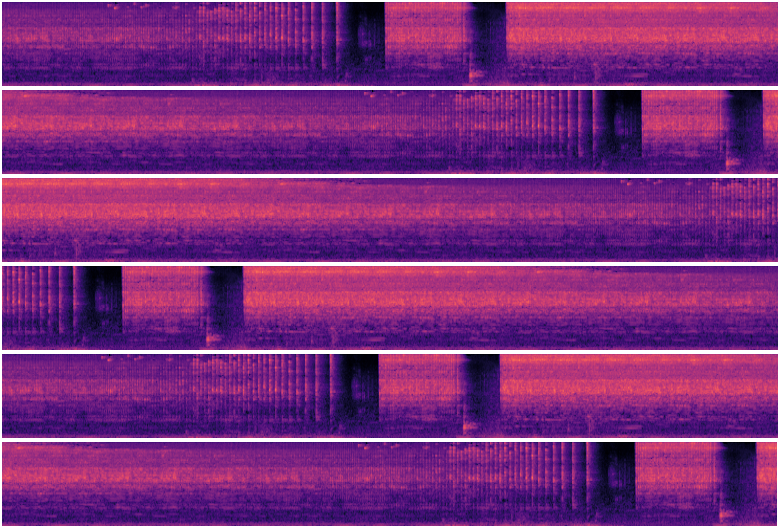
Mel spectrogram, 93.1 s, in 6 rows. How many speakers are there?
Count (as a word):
zero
